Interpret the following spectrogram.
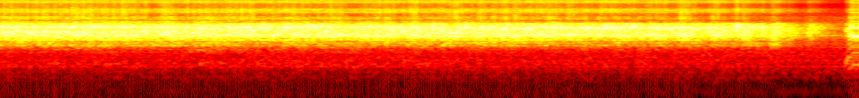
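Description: Audience applause in a recorded speech, heard through a TV speaker: a steady, loud wash of clapping that breaks out as the speaker finishes a line and dies away near the end.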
